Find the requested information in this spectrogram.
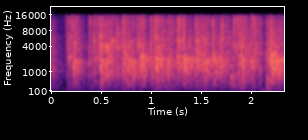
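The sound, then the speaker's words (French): Students applaud their teacher at the end of a class: a burst of brisk, dense hand clapping that starts abruptly and stays loud and steady throughout. “C'est agréable hein, quand vos élèves vous applaudissent.”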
